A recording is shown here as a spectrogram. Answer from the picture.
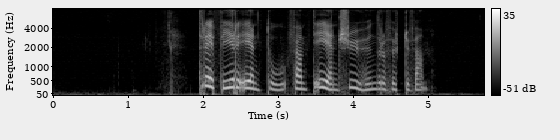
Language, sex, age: Norwegian, female, 30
